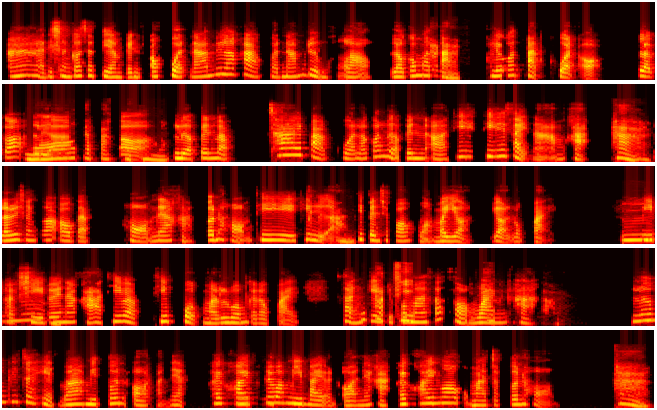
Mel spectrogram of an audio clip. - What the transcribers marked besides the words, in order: tapping
- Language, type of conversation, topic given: Thai, podcast, จะทำสวนครัวเล็กๆ บนระเบียงให้ปลูกแล้วเวิร์กต้องเริ่มยังไง?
